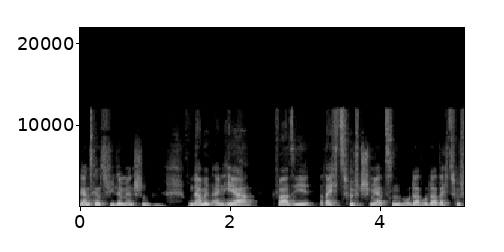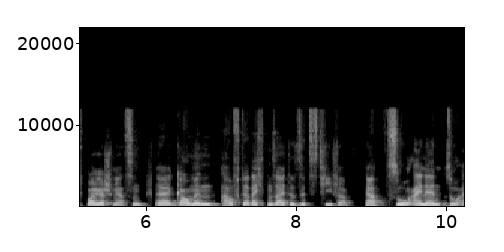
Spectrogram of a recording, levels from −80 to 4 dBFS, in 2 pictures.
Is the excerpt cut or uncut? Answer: cut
